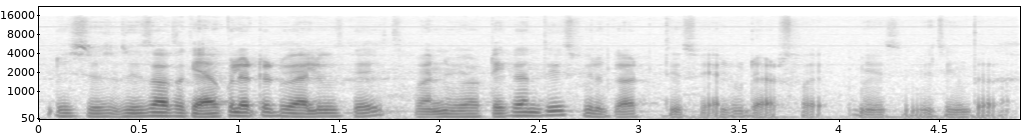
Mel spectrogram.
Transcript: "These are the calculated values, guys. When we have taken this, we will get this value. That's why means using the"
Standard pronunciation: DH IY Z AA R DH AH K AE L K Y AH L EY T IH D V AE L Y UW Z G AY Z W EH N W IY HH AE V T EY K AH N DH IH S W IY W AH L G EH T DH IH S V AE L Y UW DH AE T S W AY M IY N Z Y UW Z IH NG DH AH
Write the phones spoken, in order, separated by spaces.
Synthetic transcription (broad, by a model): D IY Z AA R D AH K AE L K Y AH L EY T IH D V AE L Y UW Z G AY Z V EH N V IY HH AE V T EY K AH N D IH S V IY L G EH T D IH S V AE L Y UW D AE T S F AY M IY Z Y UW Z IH NG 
